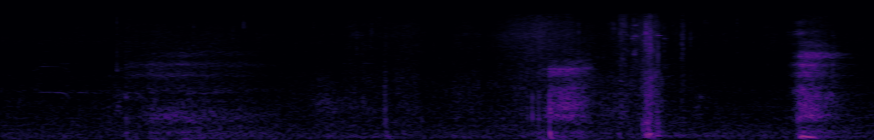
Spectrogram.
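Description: A man groans and breathes heavily.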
